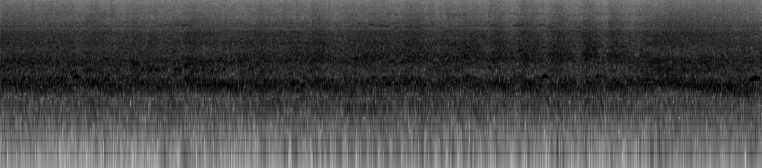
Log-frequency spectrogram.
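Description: A large crowd cheers and shouts steadily.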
